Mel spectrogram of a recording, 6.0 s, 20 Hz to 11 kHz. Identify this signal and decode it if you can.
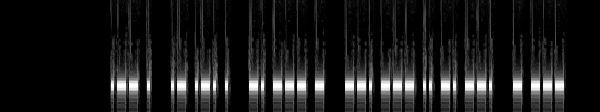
Morse code, heard as a keyed tone, about 37 wpm, 700 Hz. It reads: WE ARE NOT GOING TO
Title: Sets of 5 Words 40wpm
